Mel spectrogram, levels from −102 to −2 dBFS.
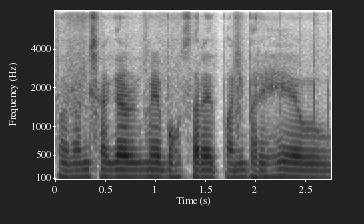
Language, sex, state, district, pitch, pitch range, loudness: Chhattisgarhi, male, Chhattisgarh, Rajnandgaon, 120 Hz, 120-125 Hz, -19 LUFS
